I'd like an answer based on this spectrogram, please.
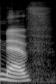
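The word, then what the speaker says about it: Niamh: But how she even says it is like never without the so it's like nv according to how it traditionally would be pronounced.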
